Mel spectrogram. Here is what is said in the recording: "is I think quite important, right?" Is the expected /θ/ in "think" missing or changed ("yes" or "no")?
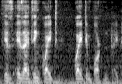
yes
